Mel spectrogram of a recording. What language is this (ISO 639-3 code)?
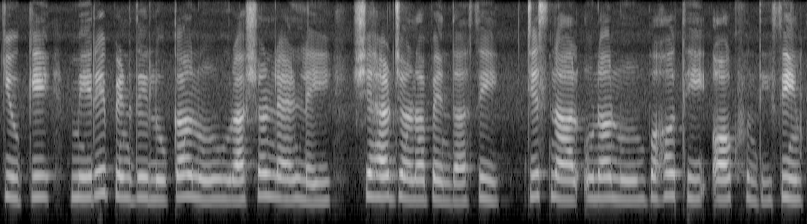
pan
